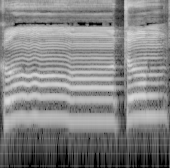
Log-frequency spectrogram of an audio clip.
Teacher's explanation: nun mati bertemu dengan ta samar cara bacanya samar didengungkan siap-siap ke huruf tnya kunum seperti itu kuntum taknizun mim mati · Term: ikhfa Hakiki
